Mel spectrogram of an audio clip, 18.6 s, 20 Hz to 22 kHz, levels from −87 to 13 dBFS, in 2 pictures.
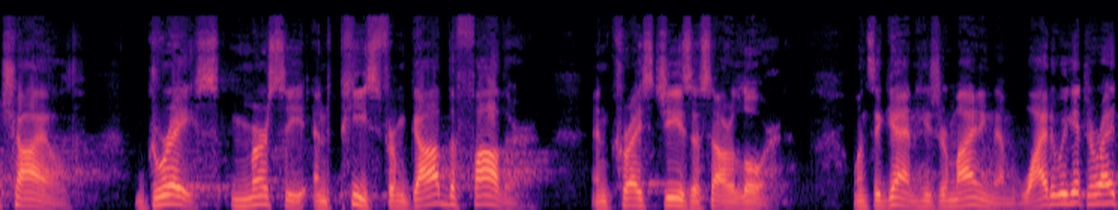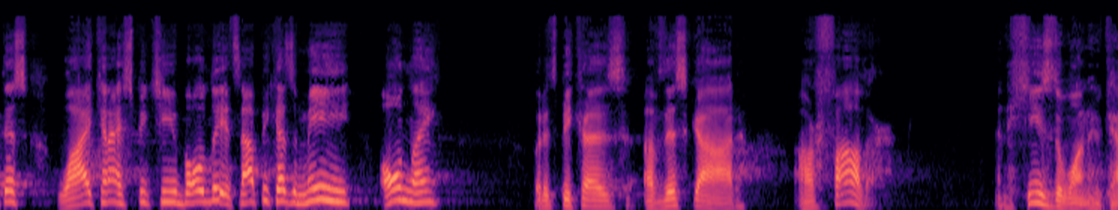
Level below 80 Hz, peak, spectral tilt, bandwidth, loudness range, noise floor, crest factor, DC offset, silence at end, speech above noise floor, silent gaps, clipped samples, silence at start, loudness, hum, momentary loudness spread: -60 dBFS; -2 dBFS; -5.5 dB/octave; 16 kHz; 4 LU; -75 dBFS; 18 dB; under 0.1%; 0 s; 57 dB; none; under 0.1%; 0 s; -19 LUFS; none; 12 LU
